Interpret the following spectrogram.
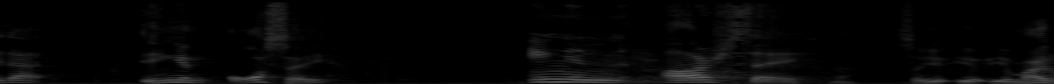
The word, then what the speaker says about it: årsag: Ingen årsag. Ingen årsag. So you might want to, on the second word, it's actually a double A, so it's pronounced or.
